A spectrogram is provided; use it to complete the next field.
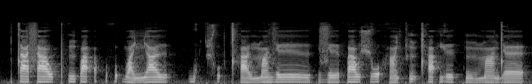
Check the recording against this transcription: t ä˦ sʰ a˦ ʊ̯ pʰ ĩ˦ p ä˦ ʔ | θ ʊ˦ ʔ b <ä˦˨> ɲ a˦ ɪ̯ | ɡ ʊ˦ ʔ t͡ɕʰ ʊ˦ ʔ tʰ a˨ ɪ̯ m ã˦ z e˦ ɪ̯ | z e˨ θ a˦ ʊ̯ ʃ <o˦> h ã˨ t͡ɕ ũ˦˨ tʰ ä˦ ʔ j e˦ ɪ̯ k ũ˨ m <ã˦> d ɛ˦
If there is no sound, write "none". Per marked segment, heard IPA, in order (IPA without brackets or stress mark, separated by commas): ä˨, o˦, ã˦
